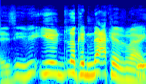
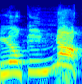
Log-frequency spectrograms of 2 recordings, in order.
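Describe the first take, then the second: First: Put-on light Cockney accent. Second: Put-on high, loud Cockney accent; hammy Cockney accent. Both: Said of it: "back to our Cockney thing".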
